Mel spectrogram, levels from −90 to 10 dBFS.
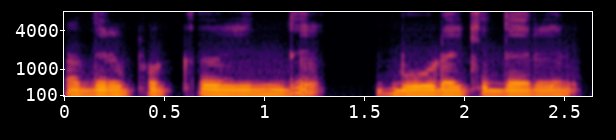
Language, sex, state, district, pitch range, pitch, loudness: Kannada, male, Karnataka, Koppal, 130-140 Hz, 135 Hz, -14 LUFS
